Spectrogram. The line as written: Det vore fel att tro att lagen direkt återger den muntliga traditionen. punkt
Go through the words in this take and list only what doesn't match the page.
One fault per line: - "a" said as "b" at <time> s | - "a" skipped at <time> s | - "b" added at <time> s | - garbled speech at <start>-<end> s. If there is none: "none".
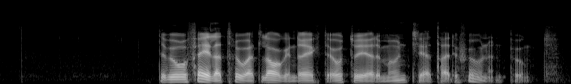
none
